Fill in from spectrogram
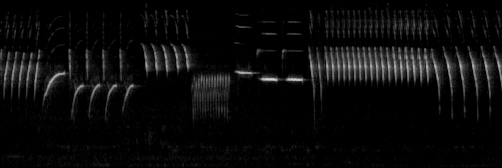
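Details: Belgian canary singing loudly, a string of distinct phrases: quick trills, rising slurred notes repeated four times, a buzzy burst, pure whistles, then a rapid high rolling trill.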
